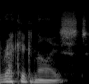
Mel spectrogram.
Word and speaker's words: recognized: You do pronounce the D. Recognized.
